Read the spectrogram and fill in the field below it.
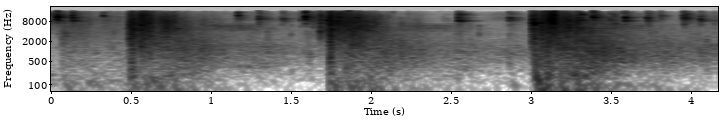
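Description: SMG gunfire in a playground 1v1 video game match: three loud bursts of rapid shots at about half a second, 1.8 seconds and 3 seconds, each trailing off into a noisy decay, with no talking.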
